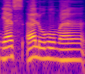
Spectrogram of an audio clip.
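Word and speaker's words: يَسْأَلُهُ: Maka hunya di sini panjangkan. Jangan yasaluhu tapi panjangkan dulu. Di sini ada tandanya dengan wau kecil.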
